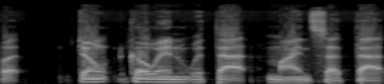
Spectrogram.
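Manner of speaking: ordinary talk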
